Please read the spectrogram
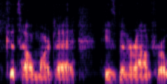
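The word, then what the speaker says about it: Ketel Marte: And I mean, listen, I'm nobody to make fun of pronunciations on names. I'm just saying if you watch baseball, you know it's Catel Marte.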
